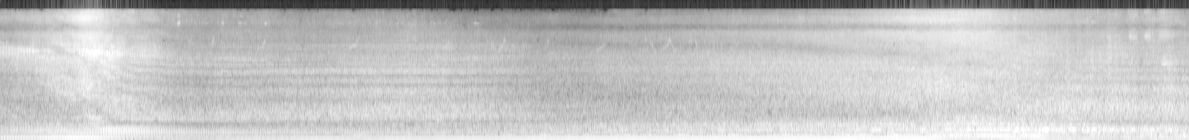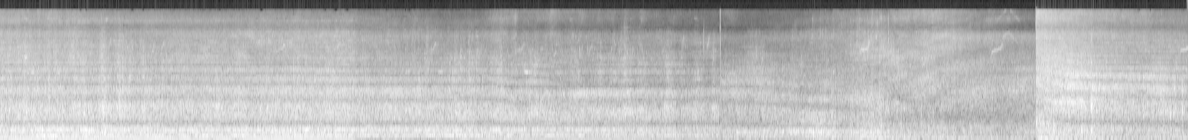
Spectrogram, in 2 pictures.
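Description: Highway traffic passing close by. A vehicle rushes past at the start with a falling pitch, then a heavily loaded multi-axle truck's diesel engine drones low and steady as it approaches and passes, loudest about twelve seconds in. Near the end a motorcycle and a van go by.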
